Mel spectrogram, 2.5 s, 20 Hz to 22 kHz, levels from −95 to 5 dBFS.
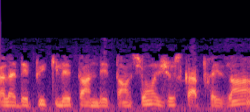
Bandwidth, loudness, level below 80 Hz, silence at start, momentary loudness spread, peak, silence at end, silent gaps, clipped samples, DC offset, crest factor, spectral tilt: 6.4 kHz; -18 LUFS; -52 dBFS; 0 s; 4 LU; 0 dBFS; 0 s; none; under 0.1%; under 0.1%; 18 dB; -7 dB/octave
